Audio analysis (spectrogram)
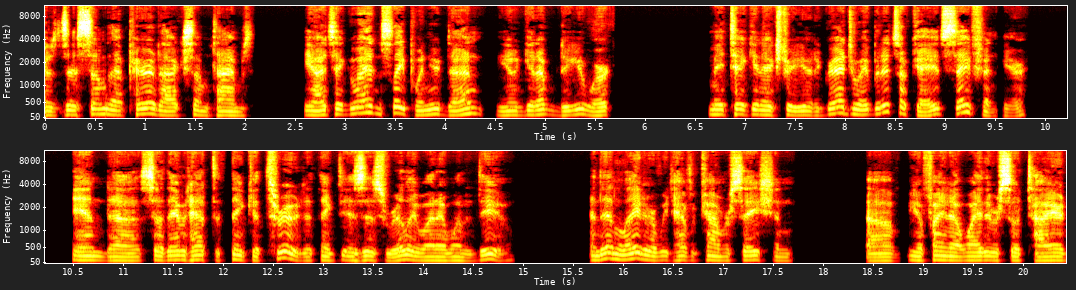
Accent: St. Louis, Missouri, United States; moved away; St. Louis in about two weeks, which is my hometown

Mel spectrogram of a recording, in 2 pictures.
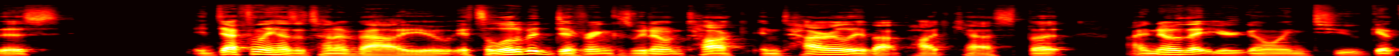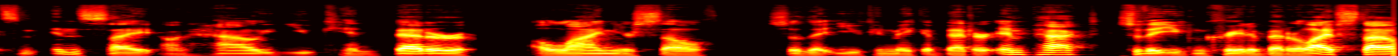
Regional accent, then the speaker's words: Southern California, United States; I grew up in Southern California

